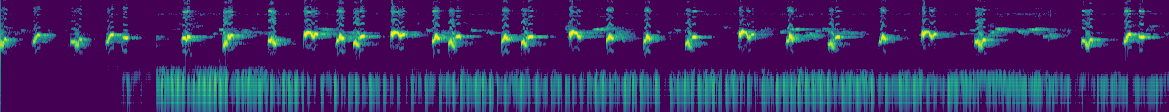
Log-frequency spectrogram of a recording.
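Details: Yellow-vented bulbul in a long 'ropel' lure song. A string of quick, liquid, rolling chirps runs almost without pause, and a constant low hum starts after the first second.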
